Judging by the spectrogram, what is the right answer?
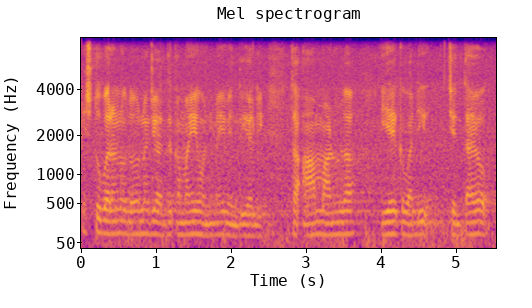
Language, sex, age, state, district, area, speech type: Sindhi, male, 18-30, Rajasthan, Ajmer, urban, spontaneous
